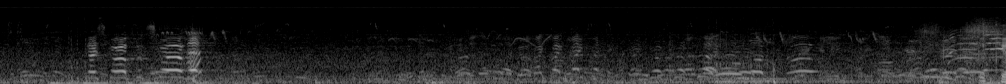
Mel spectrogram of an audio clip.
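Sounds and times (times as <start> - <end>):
distant players calling: 0.0 - 10.0.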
